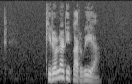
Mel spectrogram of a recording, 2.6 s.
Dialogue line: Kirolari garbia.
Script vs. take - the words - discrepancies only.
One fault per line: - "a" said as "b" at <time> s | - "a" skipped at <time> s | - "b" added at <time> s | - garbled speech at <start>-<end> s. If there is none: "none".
none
